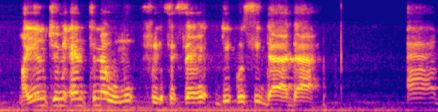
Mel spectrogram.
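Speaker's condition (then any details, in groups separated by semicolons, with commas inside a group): No condition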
